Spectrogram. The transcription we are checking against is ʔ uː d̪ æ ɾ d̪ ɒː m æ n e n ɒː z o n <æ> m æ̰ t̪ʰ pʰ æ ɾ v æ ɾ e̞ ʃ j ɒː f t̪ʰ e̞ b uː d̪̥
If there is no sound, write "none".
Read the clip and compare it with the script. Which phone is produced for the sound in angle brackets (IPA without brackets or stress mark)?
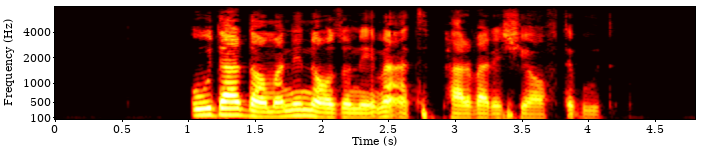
e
